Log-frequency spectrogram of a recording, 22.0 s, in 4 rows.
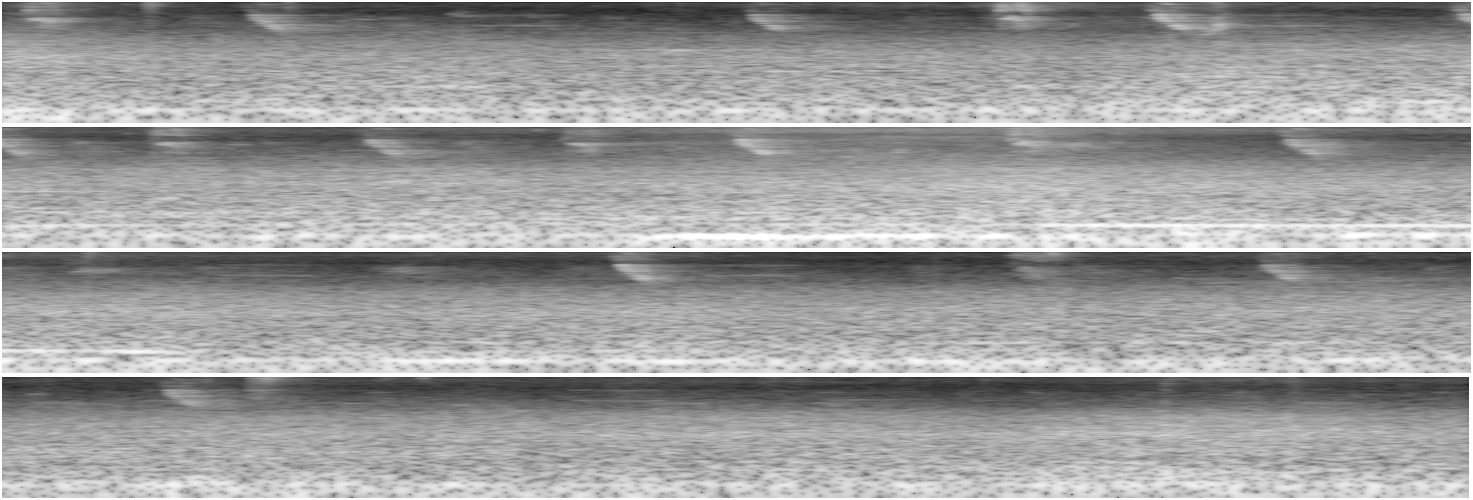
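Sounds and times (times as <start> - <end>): songbird chirping: 0.0 - 8.6.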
